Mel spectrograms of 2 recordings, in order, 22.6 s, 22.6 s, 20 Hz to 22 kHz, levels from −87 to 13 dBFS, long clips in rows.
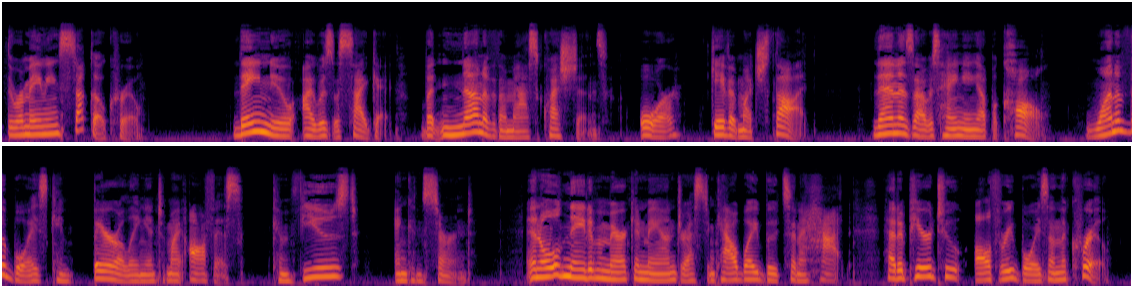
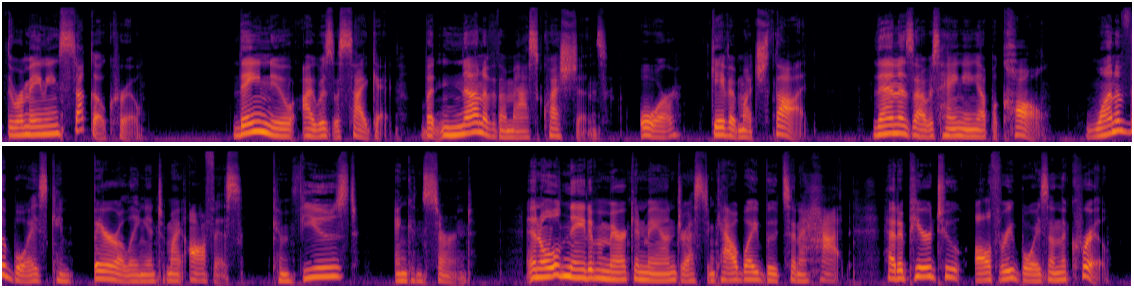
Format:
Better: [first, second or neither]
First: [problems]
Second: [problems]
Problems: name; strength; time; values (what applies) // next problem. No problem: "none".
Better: second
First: garbled, watery; slightly; nothing above 10 kHz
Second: none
